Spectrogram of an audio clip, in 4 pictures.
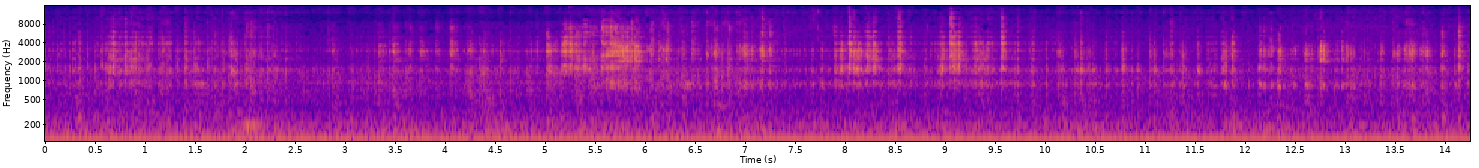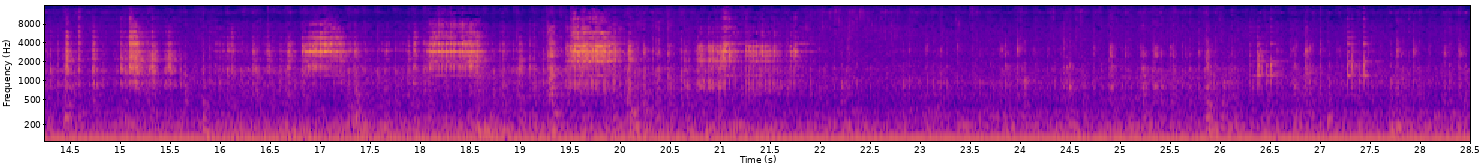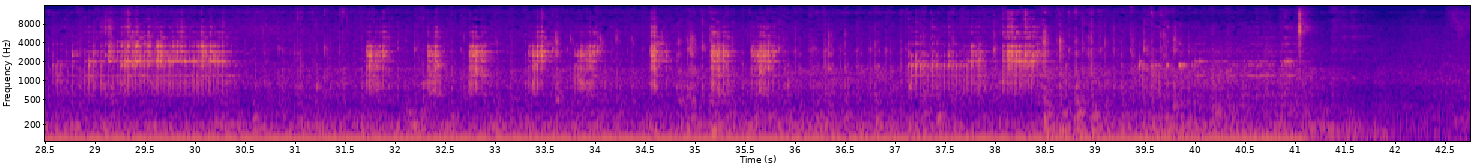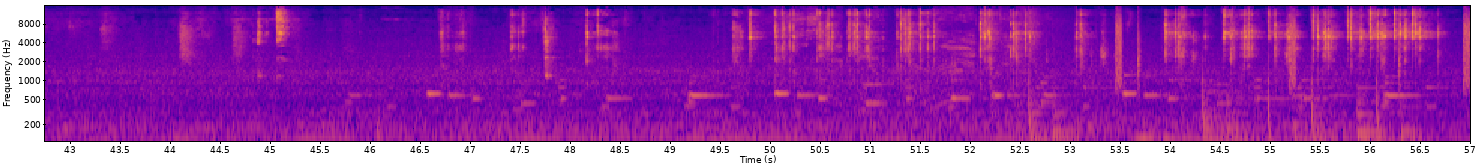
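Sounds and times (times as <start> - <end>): grinder scraping and rattling: 0.0 - 22.4, 28.6 - 30.6, 31.6 - 41.6, 46.6 - 48.6, 49.6 - 57.0.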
